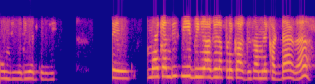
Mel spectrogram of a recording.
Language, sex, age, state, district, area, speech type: Punjabi, female, 18-30, Punjab, Muktsar, urban, conversation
